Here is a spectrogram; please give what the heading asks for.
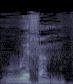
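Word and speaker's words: WIIFM: It's pronounced whiffum. It's well known in the marketing circles because every marketer knows if you're going to write a successful advert, yes, I am talking about advertising, the reader or the viewer of the advert will always say in their head, what's in it for me? W-I-I-F-M, pronounced whiffum, for fun.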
